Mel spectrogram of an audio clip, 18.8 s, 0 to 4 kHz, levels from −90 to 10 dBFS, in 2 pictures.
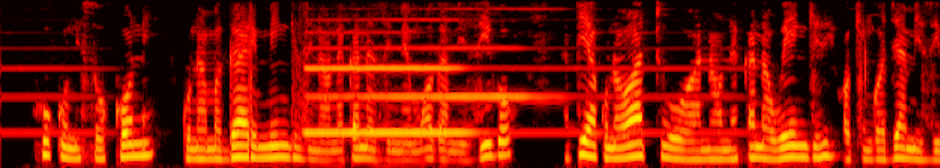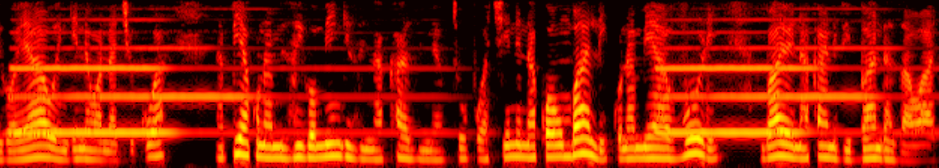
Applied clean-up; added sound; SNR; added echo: classical method log-MMSE.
